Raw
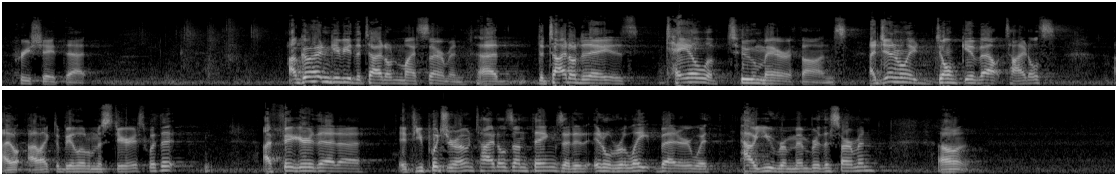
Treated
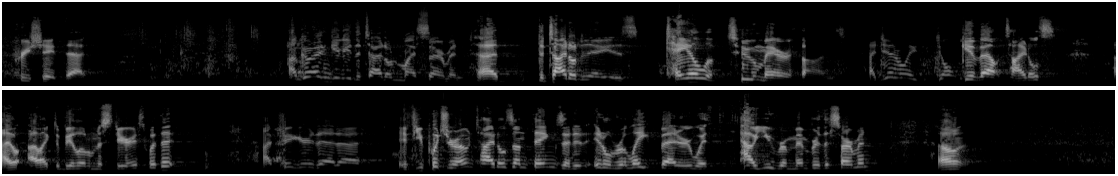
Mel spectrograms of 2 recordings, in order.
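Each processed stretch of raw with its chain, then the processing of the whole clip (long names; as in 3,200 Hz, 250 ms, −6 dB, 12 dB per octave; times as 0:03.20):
0:01.79–0:04.71: downward compressor 5 to 1, threshold −27 dBFS + tube saturation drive 27 dB, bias 0.6
0:05.77–0:06.28: low shelf with overshoot 210 Hz −12 dB, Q 1.5 + downward compressor 20 to 1, threshold −29 dBFS + double-tracking delay 37 ms −13 dB
0:08.03–0:09.59: low-pass filter 1,400 Hz + downward compressor 16 to 1, threshold −35 dBFS
0:13.05–0:15.16: low-pass filter 3,800 Hz + downward compressor 16 to 1, threshold −33 dBFS
0:17.86–0:18.82: high-shelf EQ 7,000 Hz +10.5 dB + multiband upward and downward compressor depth 40%
whole clip: reverb reduction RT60 1.9 s; high-pass filter 570 Hz 24 dB per octave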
